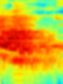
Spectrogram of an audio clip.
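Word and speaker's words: womb: नहीं निकलता है, तो हम इसको क्या पढ़ेंगे, वॉम, क्या पढ़ेंगे, वॉम।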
